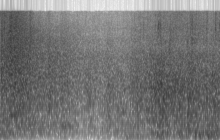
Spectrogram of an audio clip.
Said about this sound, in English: A byproduct of a hurricane that just hit the state of Oaxaca, this lightning storm was fierce. We had several bolts of lightning strike within a few meters of the cabanas. One hit the power lines directly.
